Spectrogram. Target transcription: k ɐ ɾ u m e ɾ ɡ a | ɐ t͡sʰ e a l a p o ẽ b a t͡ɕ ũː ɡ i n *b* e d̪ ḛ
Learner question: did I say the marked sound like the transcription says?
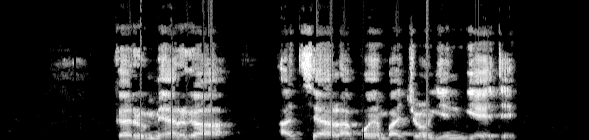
no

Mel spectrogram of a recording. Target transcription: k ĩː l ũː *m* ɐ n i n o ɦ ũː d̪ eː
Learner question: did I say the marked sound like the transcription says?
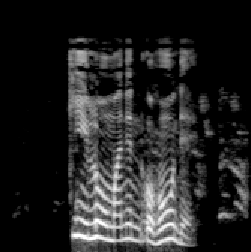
yes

